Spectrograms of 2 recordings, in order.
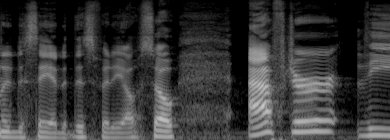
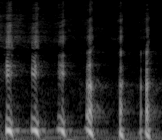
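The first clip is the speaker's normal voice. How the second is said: short high giggle at himself; a self-amused laugh; 10 semitones higher than usual. Real, not acted. Laughs at own comment.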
